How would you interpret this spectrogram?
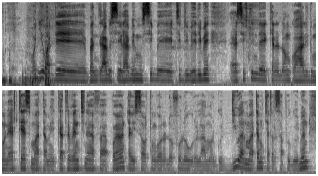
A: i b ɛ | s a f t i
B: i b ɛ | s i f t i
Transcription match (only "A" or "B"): B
